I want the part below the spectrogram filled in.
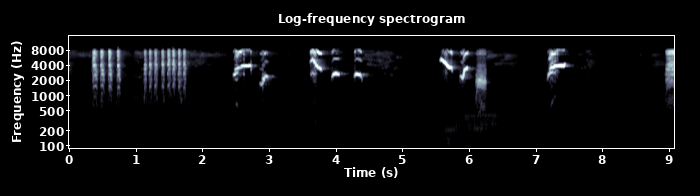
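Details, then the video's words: Greater green leafbird singing in the ngentrok style, a full isian song packed with mimicked phrases, used to stir other leafbirds into song; opens with two fast rattling bursts of clicks, then sharp rising and falling whistled slurs and a harsh buzzy note. "CUCAK IJO GACOR BONGKAR ISIAN NGENTROK PANCINGAN CUCAK IJO GACOR FULL ISIAN"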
